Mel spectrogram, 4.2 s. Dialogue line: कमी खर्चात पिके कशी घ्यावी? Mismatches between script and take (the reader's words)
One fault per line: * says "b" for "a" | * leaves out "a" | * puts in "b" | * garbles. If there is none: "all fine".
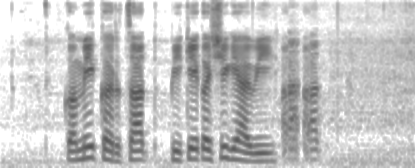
all fine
